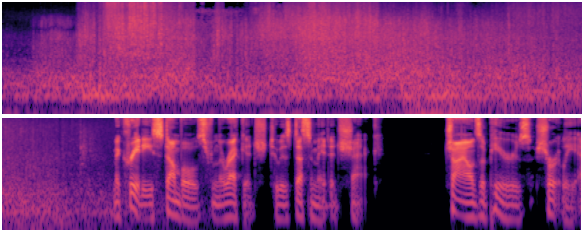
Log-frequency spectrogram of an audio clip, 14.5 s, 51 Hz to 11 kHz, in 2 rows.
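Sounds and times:
dynamite explosion tearing apart a compound: 0:00.0 - 0:09.4
speech: 0:08.7 - 0:12.0, 0:12.8 - 0:14.4.

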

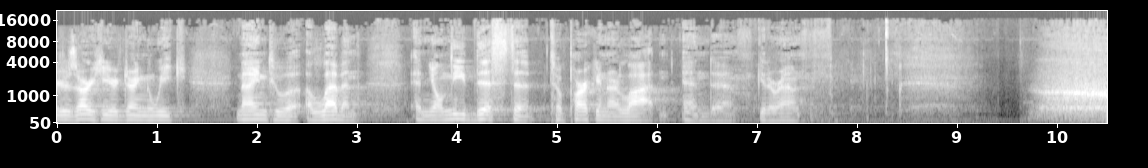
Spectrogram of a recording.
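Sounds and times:
speech: 0:00.0 - 0:07.6
deep breath: 0:01.3 - 0:01.8, 0:03.1 - 0:03.6, 0:08.4 - 0:10.4.

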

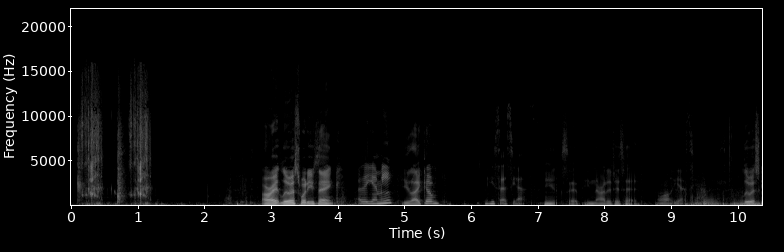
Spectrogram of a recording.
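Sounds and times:
chewing: 0:00.1 - 0:01.3
someone biting into a crispy chip: 0:00.1 - 0:01.3
speech: 0:02.9 - 0:05.6, 0:06.2 - 0:10.3.

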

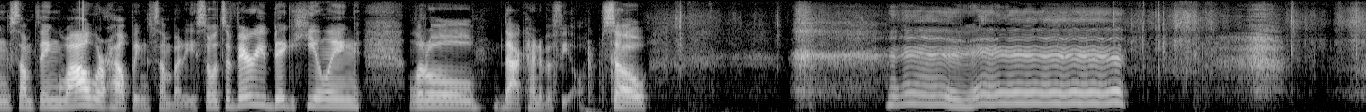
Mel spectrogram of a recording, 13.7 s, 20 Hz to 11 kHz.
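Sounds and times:
speech: 0:00.0 - 0:06.7, 0:08.0 - 0:08.2, 0:08.8 - 0:11.4
faint breaths: 0:03.6 - 0:04.1, 0:06.5 - 0:09.1, 0:11.6 - 0:13.6
person yawning after finishing a session: 0:08.7 - 0:11.3.

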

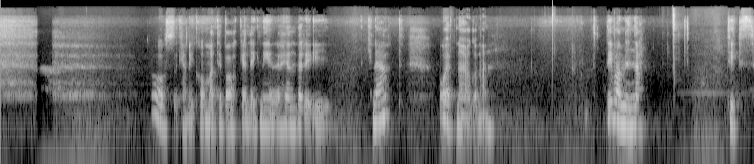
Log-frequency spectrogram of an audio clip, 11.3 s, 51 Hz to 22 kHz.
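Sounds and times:
person exhaling during a breathing exercise: 0:00.0 - 0:01.9
speech: 0:02.4 - 0:07.5, 0:09.1 - 0:09.7, 0:10.9 - 0:11.2.

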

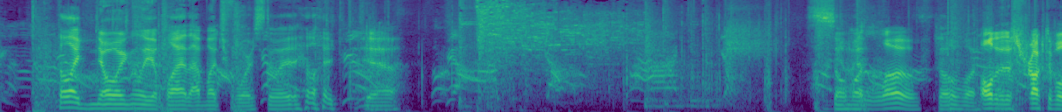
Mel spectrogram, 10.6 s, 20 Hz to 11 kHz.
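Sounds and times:
speech: 0:00.6 - 0:04.1, 0:08.3 - 0:10.6
breakaway glass shattering in a staged fight scene: 0:04.5 - 0:07.1.

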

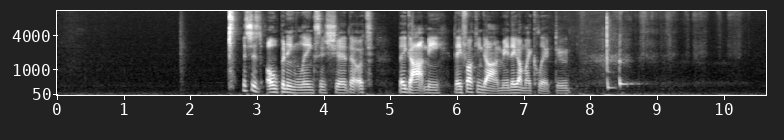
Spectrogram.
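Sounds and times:
speech: 0:02.8 - 0:07.8
faint rustling: 0:07.4 - 0:10.6
short two-note electronic phone chime: 0:08.3 - 0:08.9.

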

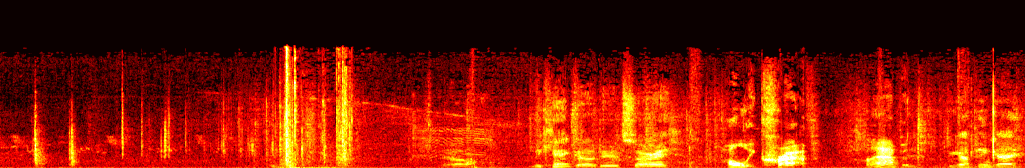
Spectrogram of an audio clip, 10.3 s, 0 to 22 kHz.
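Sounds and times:
locked front door of a house rattling in its frame: 0:02.3 - 0:03.8
locked front door handle jiggling: 0:02.5 - 0:03.8
speech: 0:05.4 - 0:10.2.

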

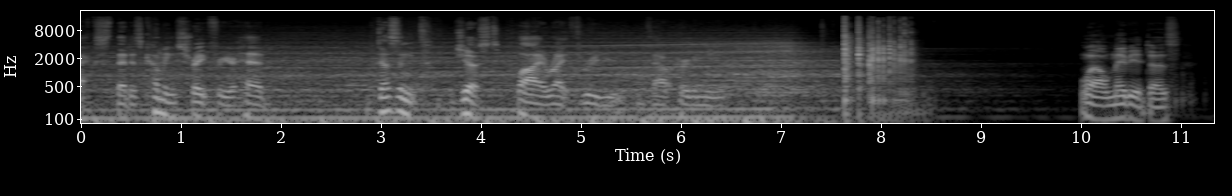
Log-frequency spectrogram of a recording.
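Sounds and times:
speech: 0:00.0 - 0:02.1, 0:03.0 - 0:06.7, 0:10.0 - 0:11.1
dice rolling on a hard table: 0:07.6 - 0:08.4.

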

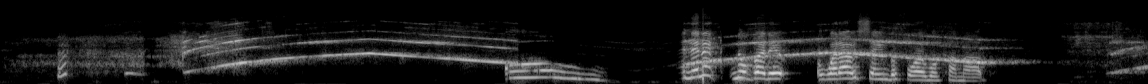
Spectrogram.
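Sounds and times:
person imitating a Canadian police car siren: 0:00.6 - 0:03.0, 0:03.6 - 0:06.1, 0:06.8 - 0:09.9
speech: 0:06.9 - 0:10.0.

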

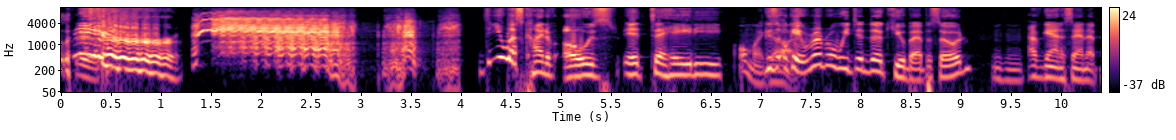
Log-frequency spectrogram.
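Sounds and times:
speech: 0:00.0 - 0:01.3, 0:04.5 - 0:10.3
horse neighing: 0:00.2 - 0:04.1
horse snorting: 0:02.0 - 0:04.1.

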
